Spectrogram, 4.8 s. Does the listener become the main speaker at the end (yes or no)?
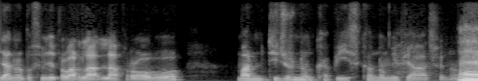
yes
